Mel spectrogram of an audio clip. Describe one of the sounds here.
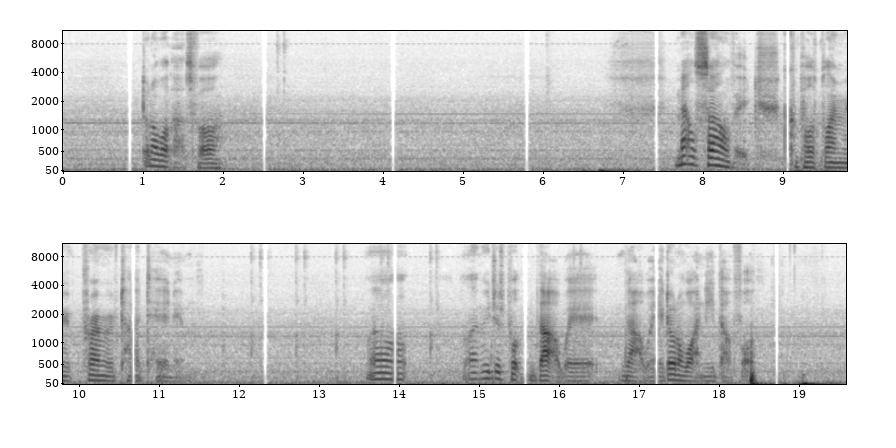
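A young man talks casually into a microphone, in short bursts.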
